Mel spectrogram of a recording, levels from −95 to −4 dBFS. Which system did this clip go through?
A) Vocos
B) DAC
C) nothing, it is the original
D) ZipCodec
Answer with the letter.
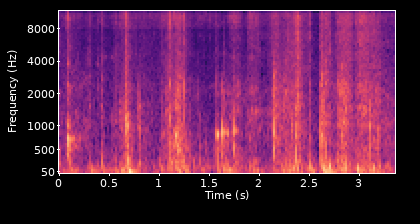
C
